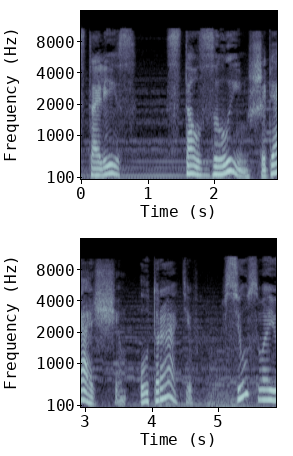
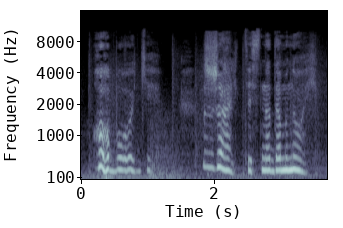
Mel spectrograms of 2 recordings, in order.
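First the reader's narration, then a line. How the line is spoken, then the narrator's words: Sobbing, breaking fearful voice. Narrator (Russian): Всхлипывала Натала, и ее голос ломался от страшного предчувствия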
